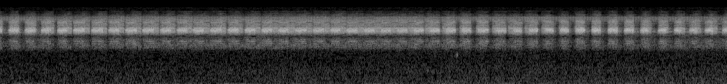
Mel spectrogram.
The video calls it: Sound Effects - Nature ambience. Cicadas SFX 2.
